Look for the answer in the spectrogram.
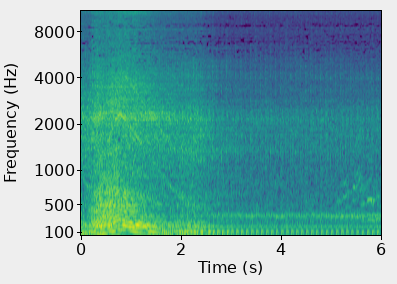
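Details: TVS Apache RTR 4V motorcycle after an original timing chain was fitted and the rockers adjusted: a throttle blip, then a smooth, evenly spaced idle with no ticking or chain rattle; normal.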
